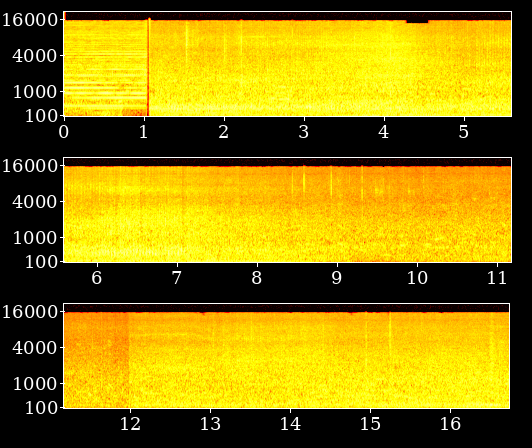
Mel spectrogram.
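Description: Flames roar and crackle as a car burns.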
